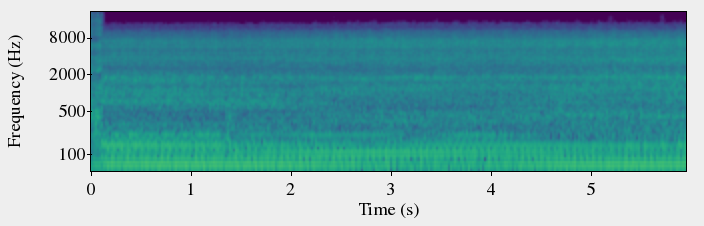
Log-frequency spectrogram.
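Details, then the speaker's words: 6.7 Cummins diesel just fitted with a Smeding S369 SXE turbo: a deep, steady rumble with an even beat and no knocks or whistles, a smooth, quiet, healthy idle. "that looks like sounds good that is quiet"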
